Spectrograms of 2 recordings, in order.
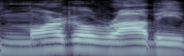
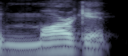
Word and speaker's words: Margot Robbie: She just pronounced Margot Robbie Margaret Robbie with she hit the T.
